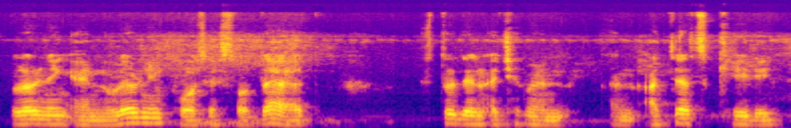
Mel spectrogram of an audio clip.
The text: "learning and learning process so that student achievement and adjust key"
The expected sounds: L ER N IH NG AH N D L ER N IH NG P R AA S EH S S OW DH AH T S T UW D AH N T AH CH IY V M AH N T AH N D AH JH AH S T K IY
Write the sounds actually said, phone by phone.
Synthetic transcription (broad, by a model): L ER N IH NG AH N L ER N IH NG P R AA S EH S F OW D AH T S T UW D AH N T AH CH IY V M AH N AH N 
